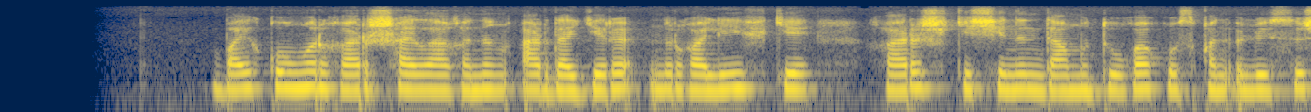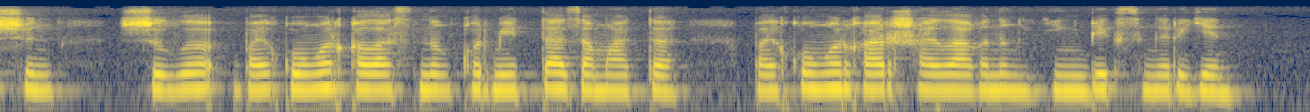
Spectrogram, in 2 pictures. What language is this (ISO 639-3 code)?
kaz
